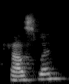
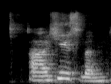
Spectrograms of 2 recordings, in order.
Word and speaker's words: Huseman: State of Texas versus Sarah Hausman. And am I pronouncing her name correctly, defense? Huseman, Your Honor.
